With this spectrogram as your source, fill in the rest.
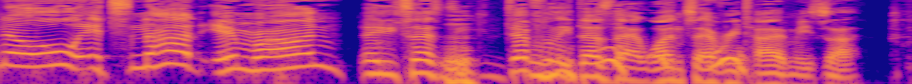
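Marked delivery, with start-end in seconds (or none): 0.0-1.7 passionate, very slow, high-pitched heated delivery. Quoting how a regular disagrees with the host: imitating Matt Delhauer disagreeing. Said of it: "I just love when he goes".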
